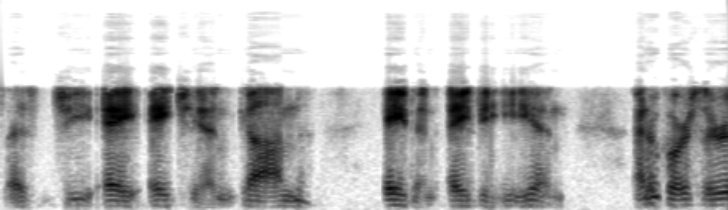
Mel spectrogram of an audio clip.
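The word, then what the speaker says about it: גן עדן: the garden of eden is gone and it's pronounced as g-a-h-n gan aiden a-d-e-n and of course there is a gulf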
